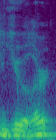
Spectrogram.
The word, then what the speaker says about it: Euler: So I'm guessing it's pronounced Euler diagrams.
